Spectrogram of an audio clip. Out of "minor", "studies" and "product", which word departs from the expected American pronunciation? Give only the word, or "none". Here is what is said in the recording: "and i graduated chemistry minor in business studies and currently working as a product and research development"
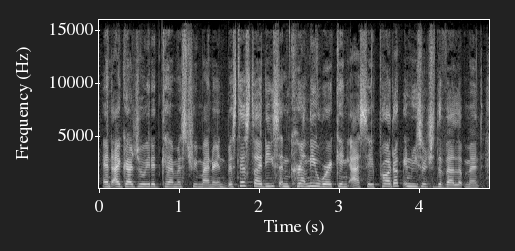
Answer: studies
